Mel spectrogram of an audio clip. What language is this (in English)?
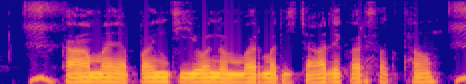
Chhattisgarhi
